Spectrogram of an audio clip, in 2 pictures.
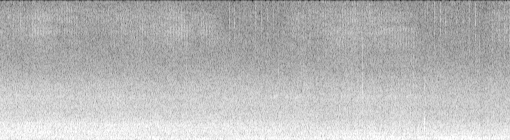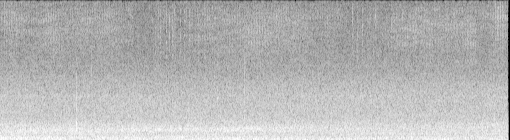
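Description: A double-stack intermodal freight train's wheels rolling away on curved track, a steady rolling noise fading slowly as the last container cars recede. A single sharp click about halfway through.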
